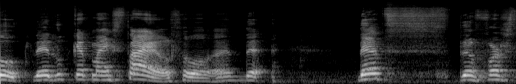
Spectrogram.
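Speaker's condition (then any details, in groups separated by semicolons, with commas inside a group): Cerebral palsy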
